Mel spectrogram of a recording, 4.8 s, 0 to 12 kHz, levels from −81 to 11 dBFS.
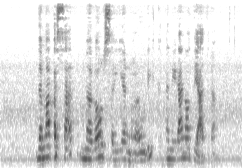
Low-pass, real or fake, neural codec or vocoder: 10.8 kHz; fake; vocoder, 24 kHz, 100 mel bands, Vocos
